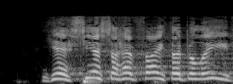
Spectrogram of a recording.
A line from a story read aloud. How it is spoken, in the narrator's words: shouted back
